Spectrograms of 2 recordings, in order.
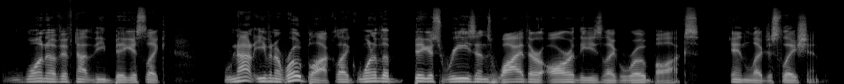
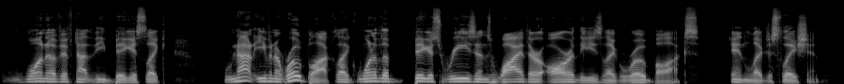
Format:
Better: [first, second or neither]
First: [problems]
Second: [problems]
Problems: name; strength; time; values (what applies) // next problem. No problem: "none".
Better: second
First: hiss; faint; throughout; 30 dB below the speech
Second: none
